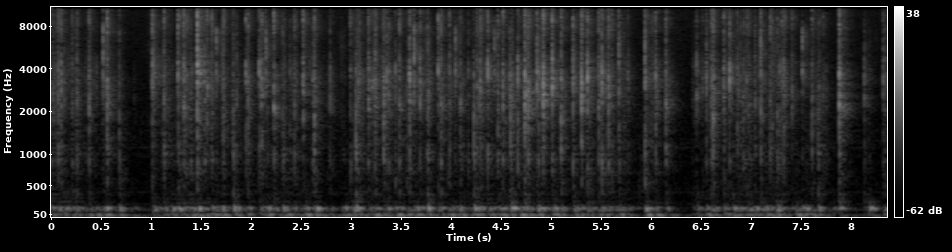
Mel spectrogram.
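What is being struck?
Plastic computer keyboard.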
